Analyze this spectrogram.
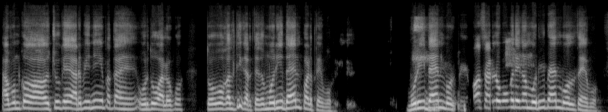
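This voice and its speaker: A man's voice: high-pitched, a little fast, darkish tone, no room sound, clean studio sound. A middle-aged man teaching an Arabic class, patiently repeating and drilling words with his students. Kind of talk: classroom lesson.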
